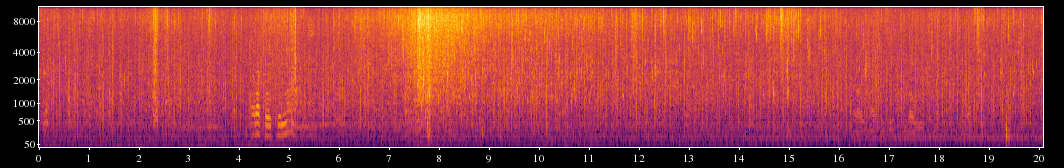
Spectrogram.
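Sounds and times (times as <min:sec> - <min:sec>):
small water drips: 0:00.0 - 0:20.0
water trickling: 0:00.0 - 0:20.0
loud water splash: 0:05.9 - 0:17.7.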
